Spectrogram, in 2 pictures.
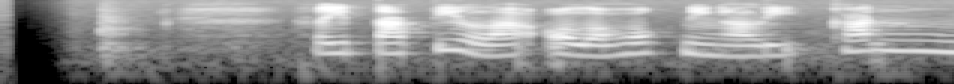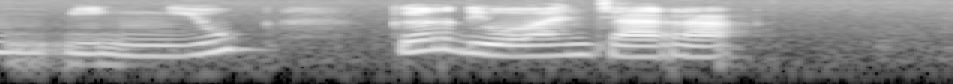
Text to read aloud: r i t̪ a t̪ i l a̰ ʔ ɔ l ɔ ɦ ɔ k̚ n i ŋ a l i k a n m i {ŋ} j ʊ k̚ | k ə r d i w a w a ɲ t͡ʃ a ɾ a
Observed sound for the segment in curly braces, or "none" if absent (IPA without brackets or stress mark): ŋ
